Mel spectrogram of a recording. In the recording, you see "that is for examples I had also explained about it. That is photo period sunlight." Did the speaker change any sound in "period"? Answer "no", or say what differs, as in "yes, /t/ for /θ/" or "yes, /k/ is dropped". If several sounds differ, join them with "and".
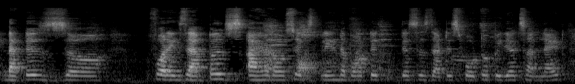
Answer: no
